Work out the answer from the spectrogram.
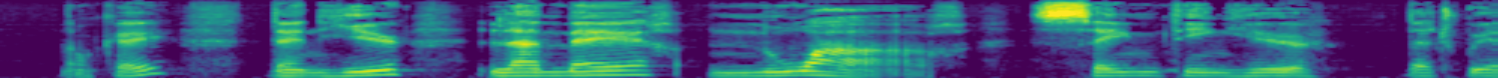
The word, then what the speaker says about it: Noire: Then here, la mer Noire. Same thing here that we had previously. Final not pronounced, okay? And then OI, remember, wa, noir.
